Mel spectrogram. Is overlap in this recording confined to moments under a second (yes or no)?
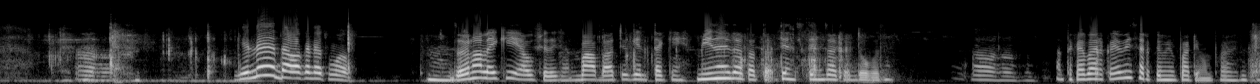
yes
